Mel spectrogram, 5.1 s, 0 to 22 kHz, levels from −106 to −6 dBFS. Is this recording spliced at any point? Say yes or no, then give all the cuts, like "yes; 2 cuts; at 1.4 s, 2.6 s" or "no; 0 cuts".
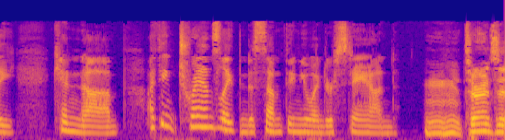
yes; 1 cut; at 2.4 s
